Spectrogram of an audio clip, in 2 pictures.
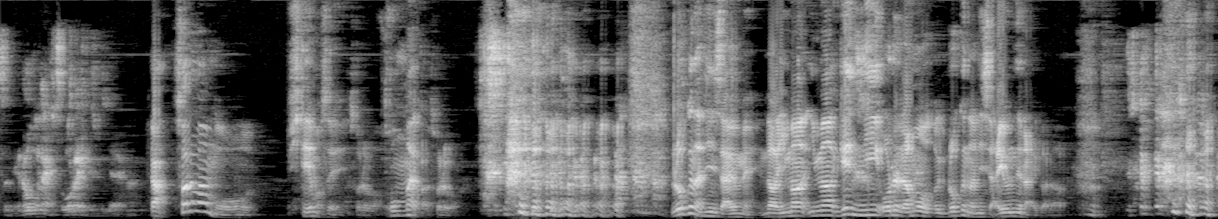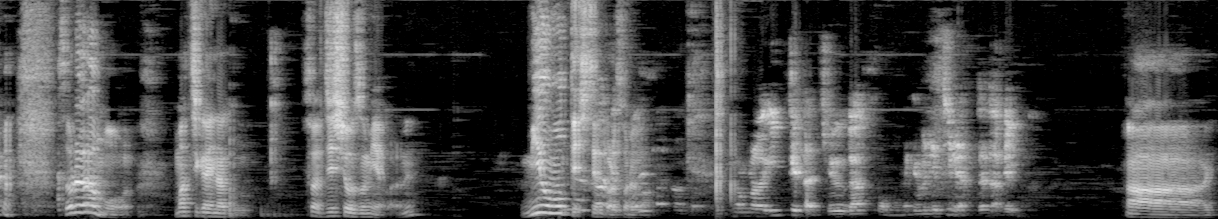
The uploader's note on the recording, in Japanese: リモート収録。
